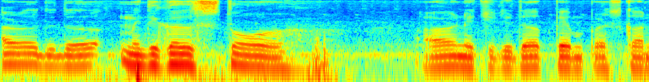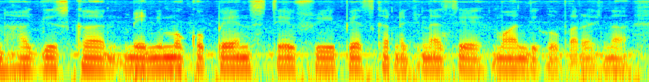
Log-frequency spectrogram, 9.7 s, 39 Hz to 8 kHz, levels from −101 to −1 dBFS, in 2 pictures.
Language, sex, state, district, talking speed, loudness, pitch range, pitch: Nagamese, male, Nagaland, Dimapur, 155 wpm, -21 LUFS, 90-105 Hz, 95 Hz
